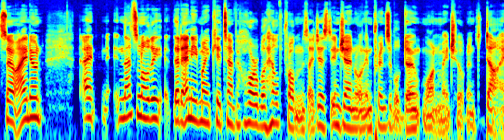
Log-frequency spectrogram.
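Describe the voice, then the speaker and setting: A woman talks with a British accent. Her pace is very fast. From United Kingdom. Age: 40s. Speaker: political activist. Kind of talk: casual interview.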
